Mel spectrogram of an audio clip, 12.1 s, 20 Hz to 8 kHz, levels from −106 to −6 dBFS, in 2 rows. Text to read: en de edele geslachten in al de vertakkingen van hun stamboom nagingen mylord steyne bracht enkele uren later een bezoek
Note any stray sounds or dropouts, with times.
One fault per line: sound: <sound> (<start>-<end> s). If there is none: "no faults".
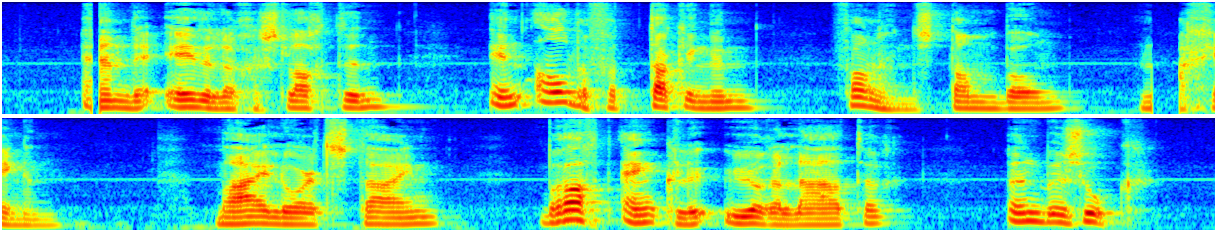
sound: dropout (0.4-0.5 s)
sound: dropout (5.7-5.9 s)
